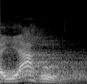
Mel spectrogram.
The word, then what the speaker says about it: Yahoo: Si Cristo recorre tu bandeja de entrada en el correo de Hotmail o de Gmail o de Yahoo, dicen en unas partes, pero eso como que en inglés se pronuncia Yahoo.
